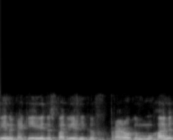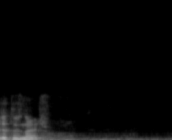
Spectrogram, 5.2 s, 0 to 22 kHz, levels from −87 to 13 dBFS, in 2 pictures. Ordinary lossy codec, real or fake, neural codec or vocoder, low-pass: Opus, 32 kbps; fake; autoencoder, 48 kHz, 128 numbers a frame, DAC-VAE, trained on Japanese speech; 7.2 kHz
